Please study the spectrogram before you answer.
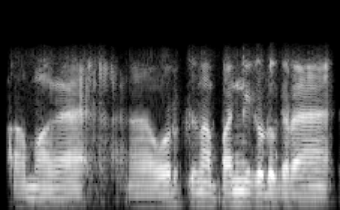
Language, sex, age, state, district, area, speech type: Tamil, male, 60+, Tamil Nadu, Ariyalur, rural, conversation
